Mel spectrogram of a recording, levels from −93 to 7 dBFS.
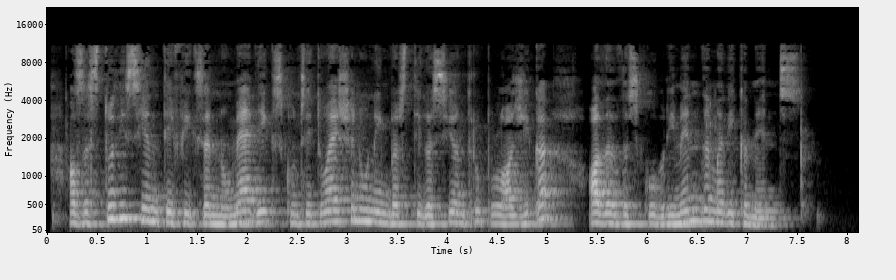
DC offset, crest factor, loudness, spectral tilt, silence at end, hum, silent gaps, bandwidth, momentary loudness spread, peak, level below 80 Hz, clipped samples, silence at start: under 0.1%; 18 dB; -24 LUFS; -5 dB/octave; 0.55 s; none; none; 11.5 kHz; 7 LU; -6 dBFS; -66 dBFS; under 0.1%; 0.05 s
